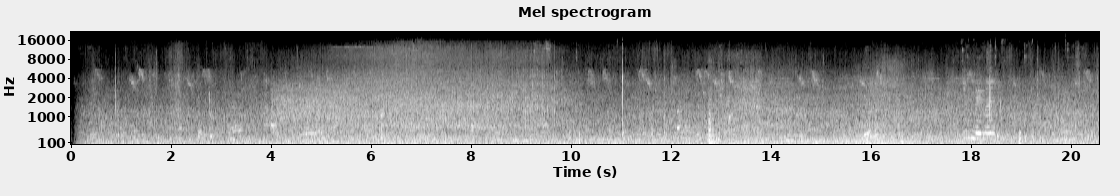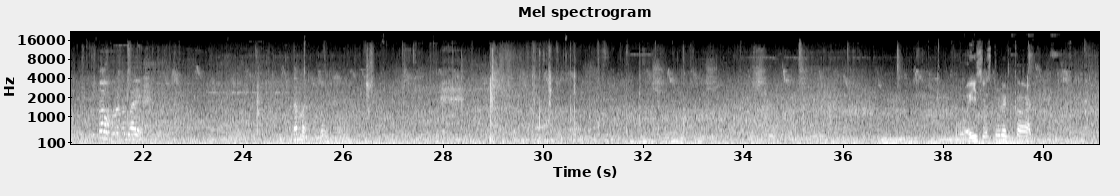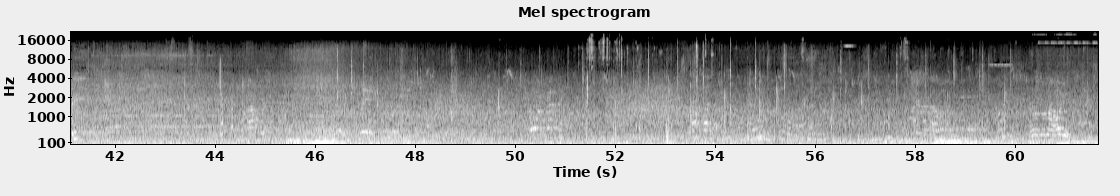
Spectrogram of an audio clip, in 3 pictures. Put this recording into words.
ambience recording by NUST communication students, ZOOM H2n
